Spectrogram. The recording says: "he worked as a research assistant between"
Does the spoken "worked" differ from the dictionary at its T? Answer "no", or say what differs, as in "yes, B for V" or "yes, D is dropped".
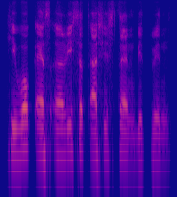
yes, T is dropped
